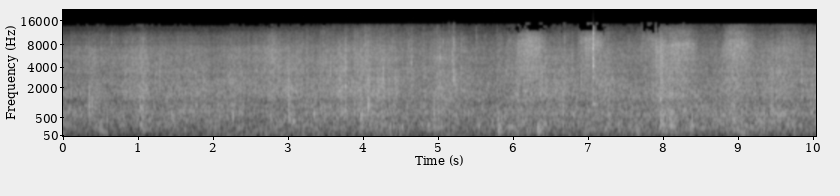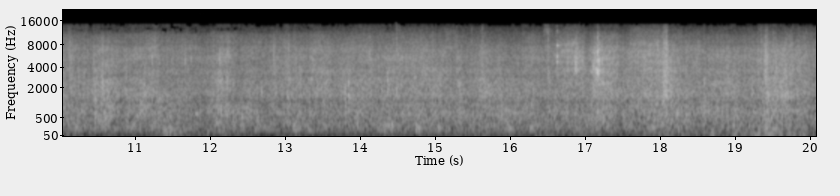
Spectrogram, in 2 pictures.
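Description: Waves splash against sailing boat hulls.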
